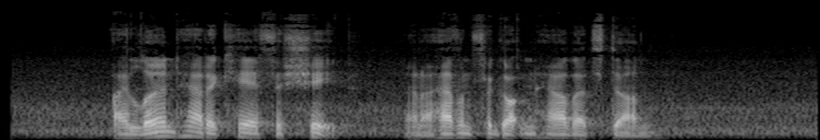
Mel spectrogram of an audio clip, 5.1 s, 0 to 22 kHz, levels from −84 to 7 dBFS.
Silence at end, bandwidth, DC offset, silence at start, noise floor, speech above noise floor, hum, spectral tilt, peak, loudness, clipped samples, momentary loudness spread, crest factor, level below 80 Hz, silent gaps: 0.1 s; 15 kHz; under 0.1%; 0.1 s; -46 dBFS; 23 dB; none; -5 dB/octave; -4 dBFS; -24 LUFS; under 0.1%; 14 LU; 20 dB; -70 dBFS; none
